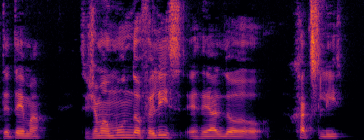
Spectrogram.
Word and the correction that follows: Aldous Huxley: Aldous Huxley, perdón. – Pronuncia bien, por favor. – Aldous Huxley, se escribe A-L-D-O-S y el apellido H-U-X-L-E-Y.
